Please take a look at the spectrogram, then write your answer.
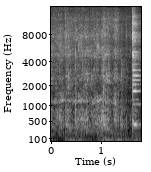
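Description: Spiced tempering for a sambar frying in a pan while being stirred, with soft sizzling, scraping and a couple of utensil clinks, ending in a sudden louder burst of hiss.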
